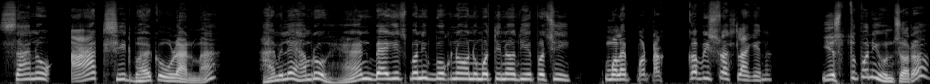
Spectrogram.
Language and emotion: Nepali, surprised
